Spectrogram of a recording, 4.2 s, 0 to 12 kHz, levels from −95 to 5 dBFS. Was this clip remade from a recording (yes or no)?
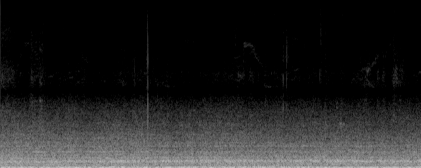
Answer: no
